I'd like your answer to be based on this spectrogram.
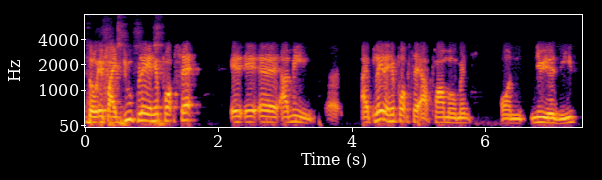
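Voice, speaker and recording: A man's voice: mid-range voice, normal speed. A man, talking casually and emphatically as an interview guest on a call. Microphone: remote call. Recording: thin phone-like call audio.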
